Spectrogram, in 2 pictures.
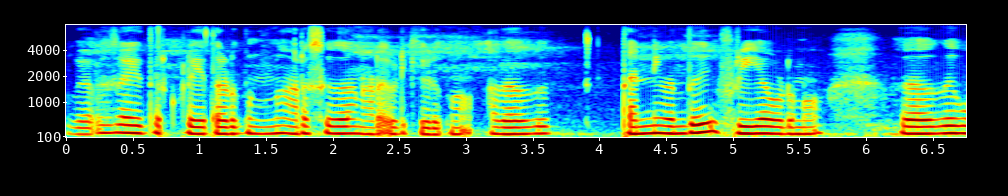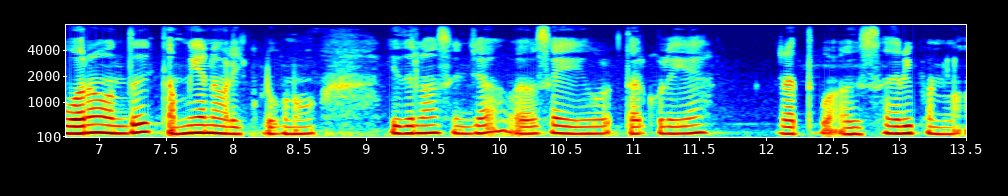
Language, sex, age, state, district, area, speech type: Tamil, female, 45-60, Tamil Nadu, Ariyalur, rural, spontaneous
